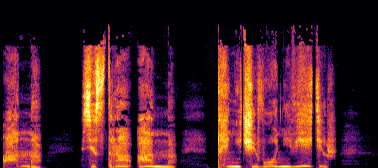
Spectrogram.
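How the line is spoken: Whispering wife. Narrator (Russian): отвечала его жена и прибавляла шепотом

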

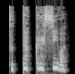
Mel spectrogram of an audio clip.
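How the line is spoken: Exclaiming. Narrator (Russian): воскликнула я

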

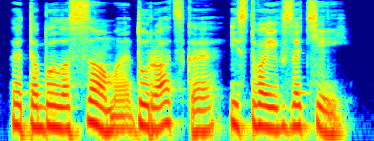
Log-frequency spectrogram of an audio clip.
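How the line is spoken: Growled. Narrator (Russian): прорычал Хант

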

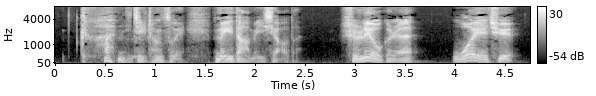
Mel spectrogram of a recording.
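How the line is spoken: Laughing. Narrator (Chinese): 红军笑着说

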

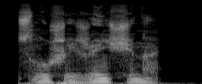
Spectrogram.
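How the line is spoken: Quiet. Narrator (Russian): тихо сказал он

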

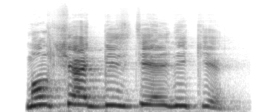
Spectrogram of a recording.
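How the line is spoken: Old man's hysterical shout. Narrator (Russian): истерично закричал старик

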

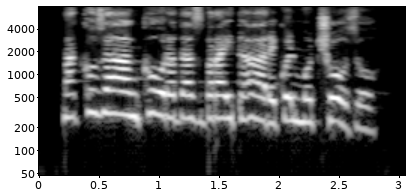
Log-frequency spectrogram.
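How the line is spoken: Furious man yelling. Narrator (Italian): Una voce furibonda, una voce d'uomo, urlò

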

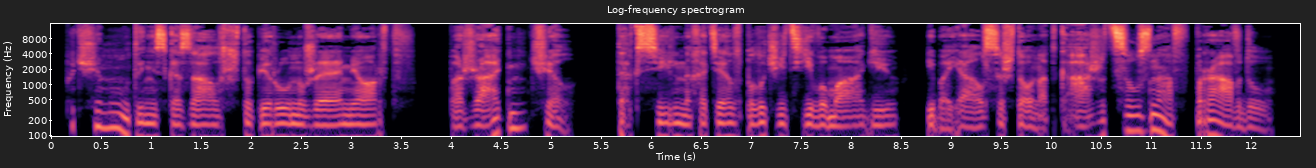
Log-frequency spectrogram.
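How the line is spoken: Breathy drawl. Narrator (Russian): с придыханием протянула Метида и спросила

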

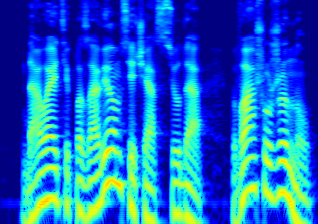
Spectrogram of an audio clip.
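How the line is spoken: Calm. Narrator (Russian): спокойно предложил мужчина

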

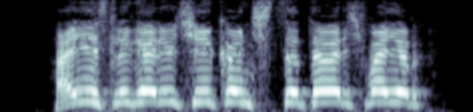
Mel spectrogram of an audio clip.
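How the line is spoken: Joking shout. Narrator (Russian): выкрикнул какой-то юморист

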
